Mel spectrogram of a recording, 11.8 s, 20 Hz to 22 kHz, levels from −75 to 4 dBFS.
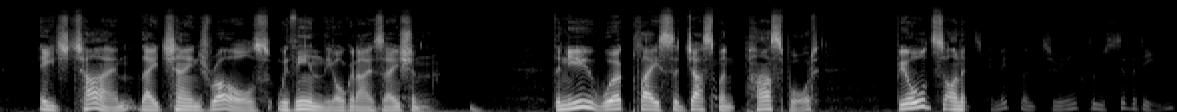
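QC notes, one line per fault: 9.63 s to the end: audio dropout to a faint residue. Right after "builds on" the speech cuts out abruptly rather than pausing or fading, leaving only a faint leak about 30 dB down, likely because the signal was lost while the downstream path stayed live.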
